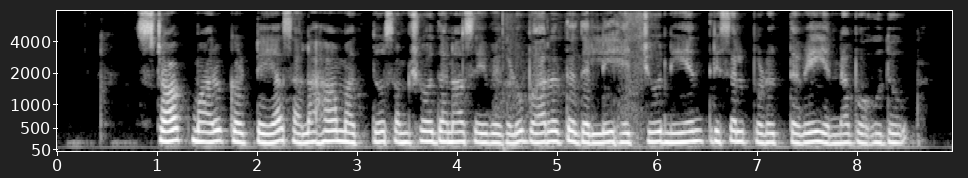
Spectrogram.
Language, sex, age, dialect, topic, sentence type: Kannada, female, 41-45, Mysore Kannada, banking, statement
